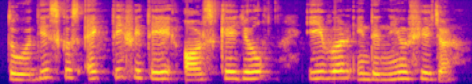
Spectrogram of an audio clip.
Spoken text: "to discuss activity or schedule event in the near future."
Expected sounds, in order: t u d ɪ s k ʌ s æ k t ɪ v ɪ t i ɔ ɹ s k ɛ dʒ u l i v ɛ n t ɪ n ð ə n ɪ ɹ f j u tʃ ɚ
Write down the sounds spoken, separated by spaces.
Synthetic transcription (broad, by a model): t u d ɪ s k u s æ k t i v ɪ t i ɔ ɹ s k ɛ dʒ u l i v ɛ n ɪ n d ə n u f j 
